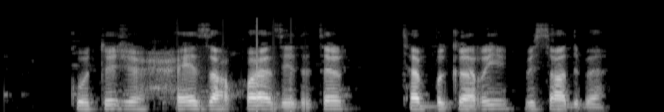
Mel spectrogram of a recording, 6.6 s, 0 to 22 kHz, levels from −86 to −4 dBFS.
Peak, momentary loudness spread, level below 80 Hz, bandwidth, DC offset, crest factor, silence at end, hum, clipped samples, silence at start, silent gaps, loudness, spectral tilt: -6 dBFS; 13 LU; -64 dBFS; 11 kHz; under 0.1%; 22 dB; 0.6 s; none; under 0.1%; 0.75 s; 3.79-4.01 s; -27 LUFS; -5 dB/octave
